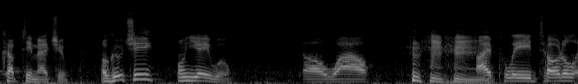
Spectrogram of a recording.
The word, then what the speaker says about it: Onyewu: the usa world cup team at you oguchi onyewu oh wow i plead total ignorance i know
